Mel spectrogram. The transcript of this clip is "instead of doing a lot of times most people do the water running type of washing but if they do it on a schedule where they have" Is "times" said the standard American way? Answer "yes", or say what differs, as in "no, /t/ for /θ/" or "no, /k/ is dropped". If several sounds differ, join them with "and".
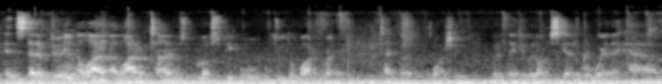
yes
